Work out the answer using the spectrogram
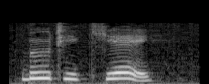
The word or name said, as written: boutiquier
